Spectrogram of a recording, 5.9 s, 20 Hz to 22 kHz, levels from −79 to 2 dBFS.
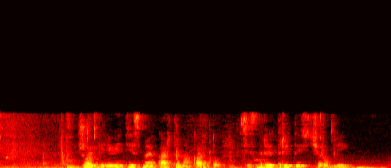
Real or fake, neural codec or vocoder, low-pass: real; none; 7.2 kHz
